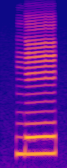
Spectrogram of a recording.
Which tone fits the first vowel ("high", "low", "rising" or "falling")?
high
